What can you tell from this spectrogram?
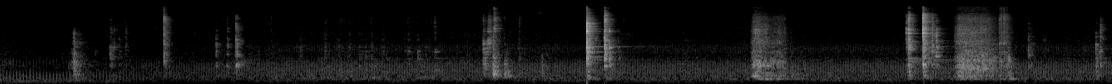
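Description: Metal parts of a switched-off belt sander clinking and knocking as they are handled and moved, with a few short scrapes. The loudest knock comes about six seconds in, and a cluster of knocks and a scrape follows near the end.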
